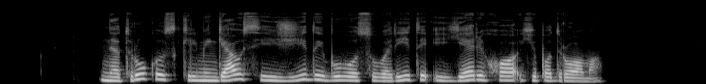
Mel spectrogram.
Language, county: Lithuanian, Vilnius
